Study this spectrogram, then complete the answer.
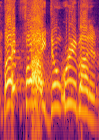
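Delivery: yelling that he's fine while bolting out; frantic yell. Retold or imitated. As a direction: shout it high and loud, brushing her off. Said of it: "I'm like".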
